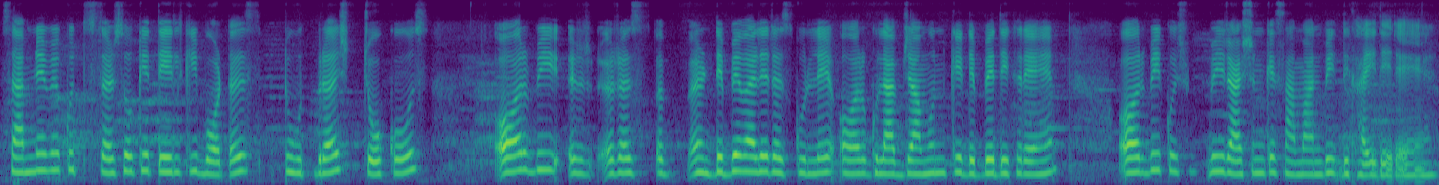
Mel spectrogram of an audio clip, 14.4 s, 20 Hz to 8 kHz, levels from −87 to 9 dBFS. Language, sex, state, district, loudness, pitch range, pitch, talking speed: Hindi, female, Arunachal Pradesh, Lower Dibang Valley, -18 LUFS, 215-245 Hz, 225 Hz, 145 wpm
